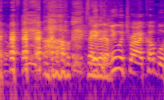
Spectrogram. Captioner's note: both laughing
